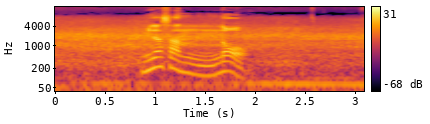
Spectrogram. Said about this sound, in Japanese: これ音入ってるんかな、えー、車が通る音がしてるかもしれませんけど、えー、今ライブハウスの前の店の前の幹線道路で収録してるのでちょっと雑音が多いかもしれませんが、えー、ね、バイクも通っております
